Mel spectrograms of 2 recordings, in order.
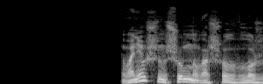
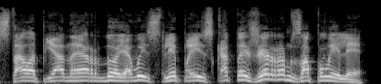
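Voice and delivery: higher, louder raging tirade; furious shout; 7 semitones higher, 4 dB louder than usual. Acted. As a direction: rage at the delegates. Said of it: "и крикнул".

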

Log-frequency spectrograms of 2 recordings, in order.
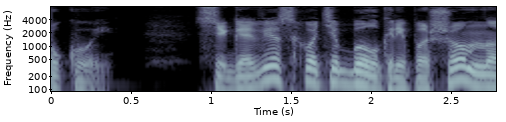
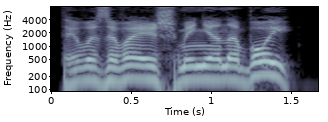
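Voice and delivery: squeaky mocking giant; 8 semitones higher, 3 dB louder than usual. Giant mocks hero.

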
